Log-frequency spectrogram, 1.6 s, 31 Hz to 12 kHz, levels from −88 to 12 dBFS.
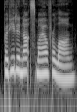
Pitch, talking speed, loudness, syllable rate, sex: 230 Hz, 270 wpm, -13 LUFS, 5.8 syllables/s, female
